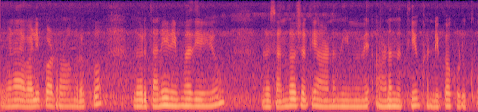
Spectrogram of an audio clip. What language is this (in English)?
Tamil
